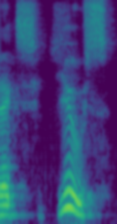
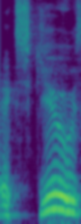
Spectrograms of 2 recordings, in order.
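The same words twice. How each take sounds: First: It is pronounced as the noun form. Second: It is pronounced as the verb form. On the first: It means a reason given for something. "excuse as a noun" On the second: It means to forgive someone. "excuse as a verb"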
